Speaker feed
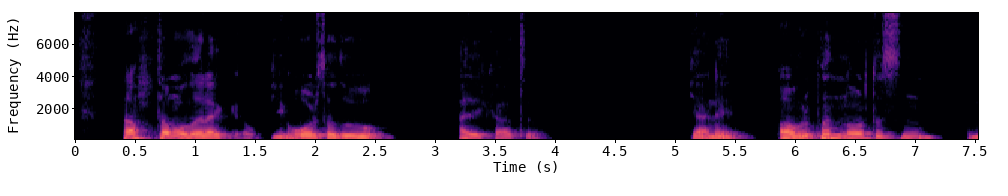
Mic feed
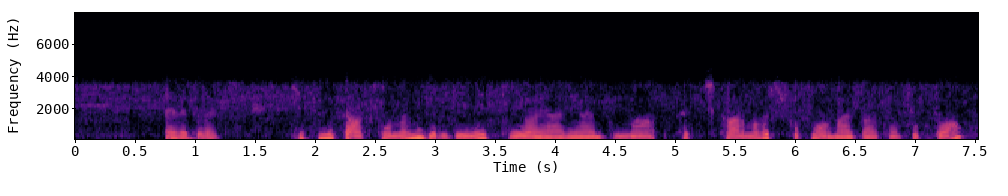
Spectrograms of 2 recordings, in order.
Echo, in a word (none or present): none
